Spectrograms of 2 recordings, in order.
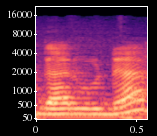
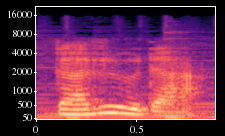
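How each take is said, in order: First: The middle syllable has a short vowel. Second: The middle syllable has a long vowel. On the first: This is how native speakers say it. "biasa saja, tidak memakai bentuk panjang" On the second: This is how Japanese speakers hear and say it. "pada lafal ru perlu dipanjangkan"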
